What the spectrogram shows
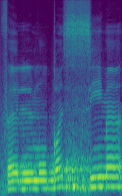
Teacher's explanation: qaf itu tebal. Sin ada safir, ada rakhawah pada sin. Ma dua harakat, man asli.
